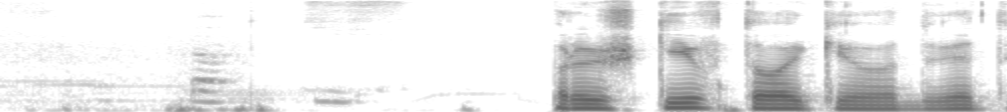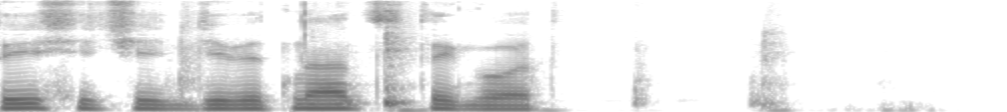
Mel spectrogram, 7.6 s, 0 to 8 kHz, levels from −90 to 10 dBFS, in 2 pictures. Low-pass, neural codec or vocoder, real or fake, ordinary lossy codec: none; none; real; none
